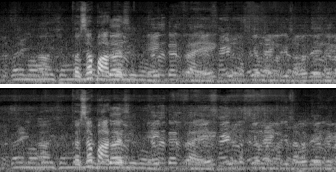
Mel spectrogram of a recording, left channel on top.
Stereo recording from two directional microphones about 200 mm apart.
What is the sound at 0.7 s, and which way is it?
Speech, 30° left (ahead or behind).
